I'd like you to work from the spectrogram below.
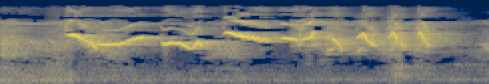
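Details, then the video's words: Song of a young Oriental magpie-robin: a sweet whistle dips and rises, then a high sliding note leads into a brisk series of short, sharp notes repeated about four times a second. "tiếng chim chòe than bổi hót"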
